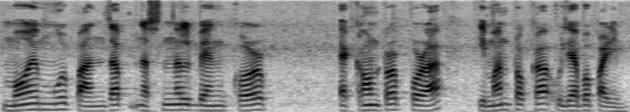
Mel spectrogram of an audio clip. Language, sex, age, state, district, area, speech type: Assamese, male, 30-45, Assam, Jorhat, urban, read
